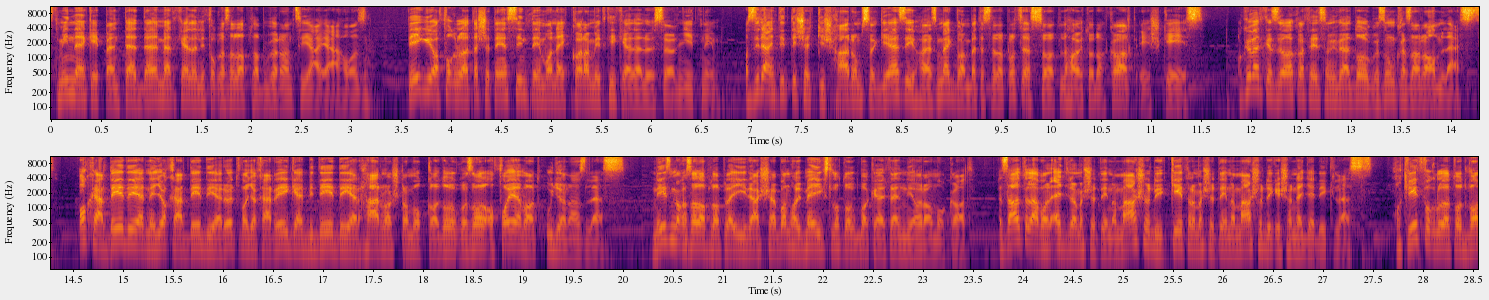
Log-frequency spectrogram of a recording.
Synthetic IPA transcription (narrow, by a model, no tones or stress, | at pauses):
st̪mind̪ɛŋkeːpːɛnt̪ɛd̪ːɛlmɛrt̪kɛlːɛnːifo̞ɡɒzɒlɒplɒbɡɒɾɒnt̪sija̰ːja̰ːɦo̞̰z | peːɡijɒfo̞ɡlɒlɒt̪ɛʃɛt̪eːnsint̪eːɱvɒnɛckɒɾɒmit̪̚kikɛlːɛløːsørɲit̪nḭ | ɒziɾaːɲt̪it̪ːiʃɛc̚kiʃhaːɾo̞msɒɡjɛlziɦɒɛzmɛɡʋɒmbɛt̪ɛsɛd̪ɒpro̞t̪sɛsːo̞ɾt̪lɛɦɒjt̪od̪ɒkɒrt̪ḛːʃkeːs | ɒkø̞vɛt̪kɛzøːɒlkɒt̪ɾeːsɒmivɛld̪o̞lɡo̞zuŋkɒzɒɾɒmlɛ̰s | ɒkaːrd̪eːd̪eːɛrneːɟɒkaːrd̪eːd̪eːɛɾøt̪ʋɒɟɒkaːrːeːɡɛbːid̪eːd̪eːɛrɦaːrmɒʃrɒmo̞kːɒld̪o̞lɡo̞zo̞lɒfo̞jɒmɒt̪uɟɒnɒzlɛ̰s | neːzmɛɡɒzɒlɒplɒplɛjiːɾaːʃaːbɒnɦo̞ɟmɛjikslo̞t̪o̞ɡ̚bɒkɛlt̪ɛnːiɒɾɒmo̞kɒ̰t̪ | ɛzaːlt̪ɒlaːbɒnɛɟrɒmɛʃɛt̪eːnɒmaːʃo̞d̪ikːeːt̪rɒmɛʃɛt̪eːnɒmaːʃo̞d̪ikeːʃɒnɛɟɛd̪iklɛ̰s | hɒkeːt̪fo̞ɡlɒlɒt̪o̞t̪ʋɒ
